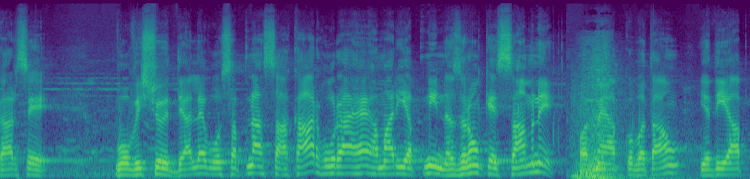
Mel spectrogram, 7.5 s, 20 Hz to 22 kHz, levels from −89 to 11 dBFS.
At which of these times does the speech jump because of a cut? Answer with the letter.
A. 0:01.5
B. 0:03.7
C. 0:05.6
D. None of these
C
